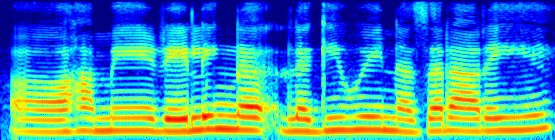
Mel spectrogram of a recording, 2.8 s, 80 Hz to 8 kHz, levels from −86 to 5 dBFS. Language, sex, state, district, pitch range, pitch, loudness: Hindi, female, Madhya Pradesh, Bhopal, 215-230 Hz, 220 Hz, -13 LUFS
